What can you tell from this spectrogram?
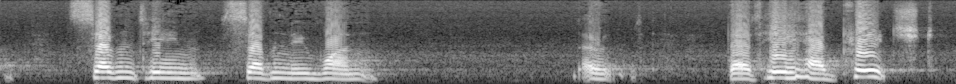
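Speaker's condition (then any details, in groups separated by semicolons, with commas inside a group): Essential tremor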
